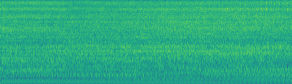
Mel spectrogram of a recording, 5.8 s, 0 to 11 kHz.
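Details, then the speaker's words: 1987 John Deere 318 tractor, 1200-hour Onan P218G twin (B48G oil pan and starter swapped in), after starter replacement and wiring fix, parked since December: even low chug at steady idle, no misses or knocks; idle smooth and settled. "Idle's down good. Idle's pretty smooth."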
